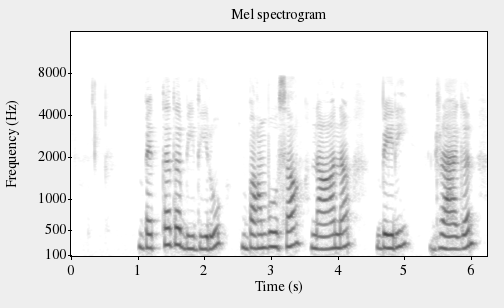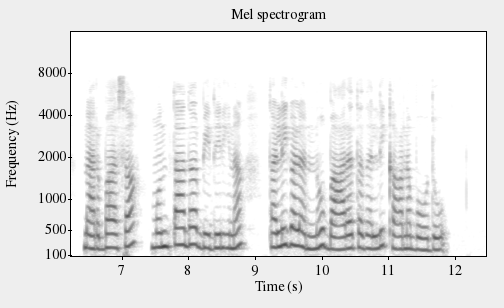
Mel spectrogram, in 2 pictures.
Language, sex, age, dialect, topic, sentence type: Kannada, female, 25-30, Mysore Kannada, agriculture, statement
